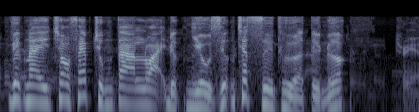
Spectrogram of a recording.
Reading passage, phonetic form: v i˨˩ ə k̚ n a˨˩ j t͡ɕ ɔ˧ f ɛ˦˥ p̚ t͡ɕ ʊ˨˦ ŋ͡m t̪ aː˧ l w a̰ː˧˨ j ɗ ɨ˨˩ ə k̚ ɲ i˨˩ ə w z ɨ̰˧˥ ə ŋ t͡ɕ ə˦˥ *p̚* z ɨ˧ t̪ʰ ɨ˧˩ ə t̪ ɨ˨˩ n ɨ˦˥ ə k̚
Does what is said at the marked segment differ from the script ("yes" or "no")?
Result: yes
